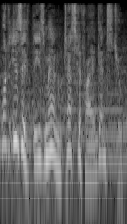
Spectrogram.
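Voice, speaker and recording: An actor playing an imperious high priest in a dramatized audio Bible, formal and demanding as he interrogates. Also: very animated, moderate pace, music in the background.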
